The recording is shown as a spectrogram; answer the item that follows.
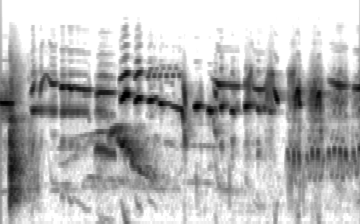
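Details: Morning chattering song of a jongkangan, opening with a harsh burst, then steady high whistled notes and quick trills, ending in a run of short stuttering notes.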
